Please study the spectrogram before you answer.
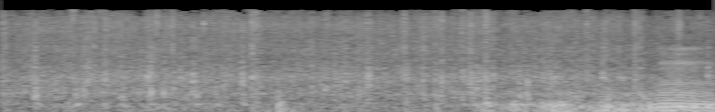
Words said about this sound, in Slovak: Mňa to baví počúvať. Hej? Áno, klepotajúci dážď, je to také podľa mňa príjemné napočúvanie.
